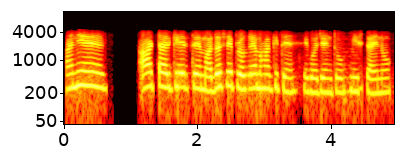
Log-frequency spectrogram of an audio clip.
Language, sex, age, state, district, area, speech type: Goan Konkani, female, 18-30, Goa, Murmgao, urban, conversation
